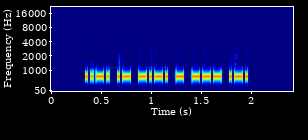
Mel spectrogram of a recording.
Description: Morse code, heard as a keyed tone, about 44 wpm, 700 Hz. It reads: FACTOR
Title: Six Letter Words - 45wpm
